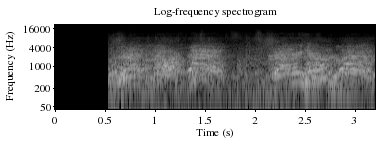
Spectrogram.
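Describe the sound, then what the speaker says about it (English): A crowd of college students yelling and chanting in unison, loud, rhythmic bursts of many voices that swell and dip, starting suddenly after a short silence. "Actually, they are yelling shit your pants."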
